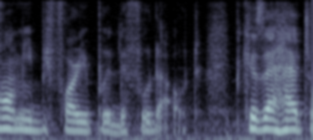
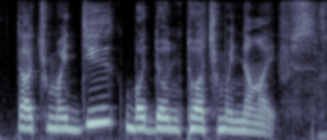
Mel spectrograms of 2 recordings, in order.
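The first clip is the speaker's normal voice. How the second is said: thick, put-on French chef's accent; 3 semitones higher than usual. Quoting a French chef he worked with about his knives; French accent. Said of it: "like with the French accent".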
